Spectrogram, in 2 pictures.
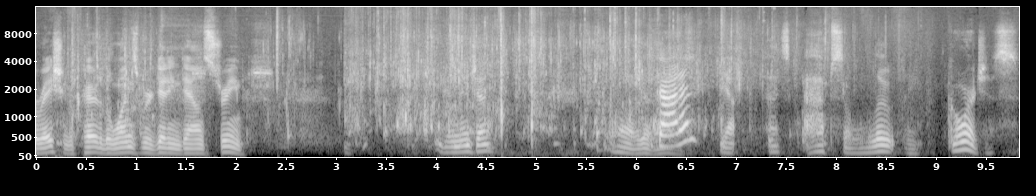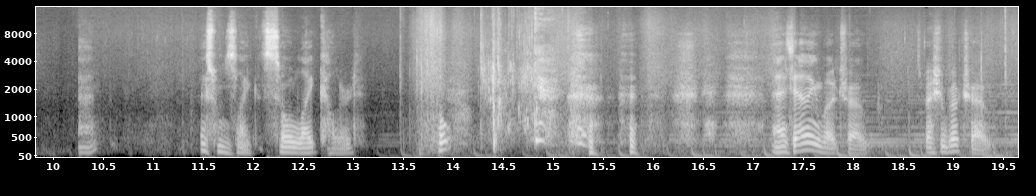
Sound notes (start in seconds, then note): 14.8 laughs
